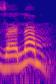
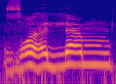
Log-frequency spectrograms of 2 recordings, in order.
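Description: First: The first consonant is light and thin. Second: The first consonant is heavy and thick. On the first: The speaker calls it wrong. "jangan baca zalam" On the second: The speaker calls it right. "huruf za kena baca tebal"

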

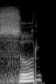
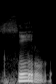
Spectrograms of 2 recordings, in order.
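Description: First: The first consonant is a hissing 's' sound. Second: The first consonant is a soft 'th' sound. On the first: The speaker calls it wrong. "আমরা যদি বলি সুর তখন সিন হয়ে যেতে পারে" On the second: The speaker calls it right. "নরম করে আওয়াজটা ছেড়ে দেবো সৌর"

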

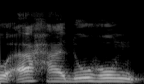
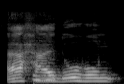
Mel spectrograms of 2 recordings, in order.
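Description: The two takes are said the same way.

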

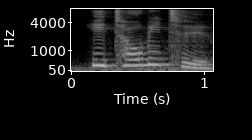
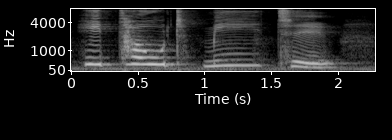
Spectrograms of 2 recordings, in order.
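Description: First: The final sound of told is dropped. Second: The final sound of told is fully pronounced. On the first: "bây giờ chúng ta sẽ phát âm là" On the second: "Bình thường chúng ta sẽ đọc là"

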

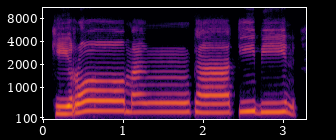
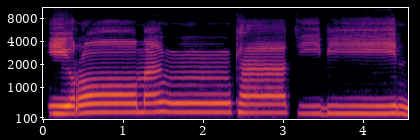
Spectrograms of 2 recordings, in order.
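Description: First: The pitch is raised too high. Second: The pitch stays level without rising. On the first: The speaker calls it wrong. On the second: The speaker calls it right.

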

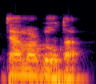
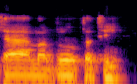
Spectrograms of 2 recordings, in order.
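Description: First: The word ends with no final vowel. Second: The word ends with a final i vowel. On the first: The speaker stops after this word. "if you just stop at the end of the word and you don't continue" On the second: Another word follows without a stop. "with the kasra"

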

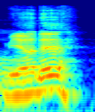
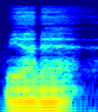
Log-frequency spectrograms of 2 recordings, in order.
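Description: First: It is said in a plain, friendly tone. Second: It is said in a sticky, romantic tone. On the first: It is a sincere apology to connect with young people. "요거는 이제 20대하고 소통하는 거고" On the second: It sounds like a romantic confession. "애정 감성으로 이제 / 목소리가 너무 끈적끈적하잖아요"

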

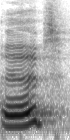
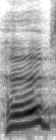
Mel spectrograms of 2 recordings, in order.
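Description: First: The word begins without any H sound. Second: The word begins with an audible H sound. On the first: "not herbs" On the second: "I said herbs"

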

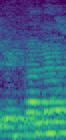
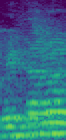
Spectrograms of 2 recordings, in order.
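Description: Both takes have the same delivery.

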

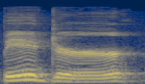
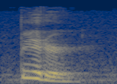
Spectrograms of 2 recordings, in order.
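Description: First: The middle sound is a hard, strong D. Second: The middle sound is a light, quick flap. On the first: The speaker calls it wrong. "I'm not saying bitter or bottom" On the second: The speaker calls it right. "I'm saying bitter"

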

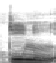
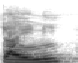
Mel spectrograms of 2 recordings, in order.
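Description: First: The vowel is a short single vowel. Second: The vowel is a gliding diphthong. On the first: The speaker calls it wrong. "they pronounce it as teeny, that is a short vowel sound" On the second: The speaker calls it right. "actual pronunciation is tiny, ... it's a diphthong"

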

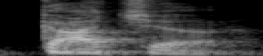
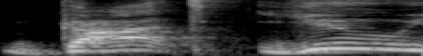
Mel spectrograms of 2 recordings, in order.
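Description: First: The words blend into one reduced 'gotcha'. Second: The two words are said fully and separately. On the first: The speaker calls it right. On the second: The speaker calls it wrong. "got you より"

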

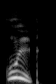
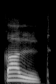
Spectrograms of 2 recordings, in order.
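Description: First: The vowel sounds like 'oo'. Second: The vowel sounds like 'ah'. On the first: The speaker calls it wrong. "কুল্ট নাকি কাল্ট, কোনটা?" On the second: The speaker calls it right. "ইউ এর জন্য আকার sound হবে"

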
